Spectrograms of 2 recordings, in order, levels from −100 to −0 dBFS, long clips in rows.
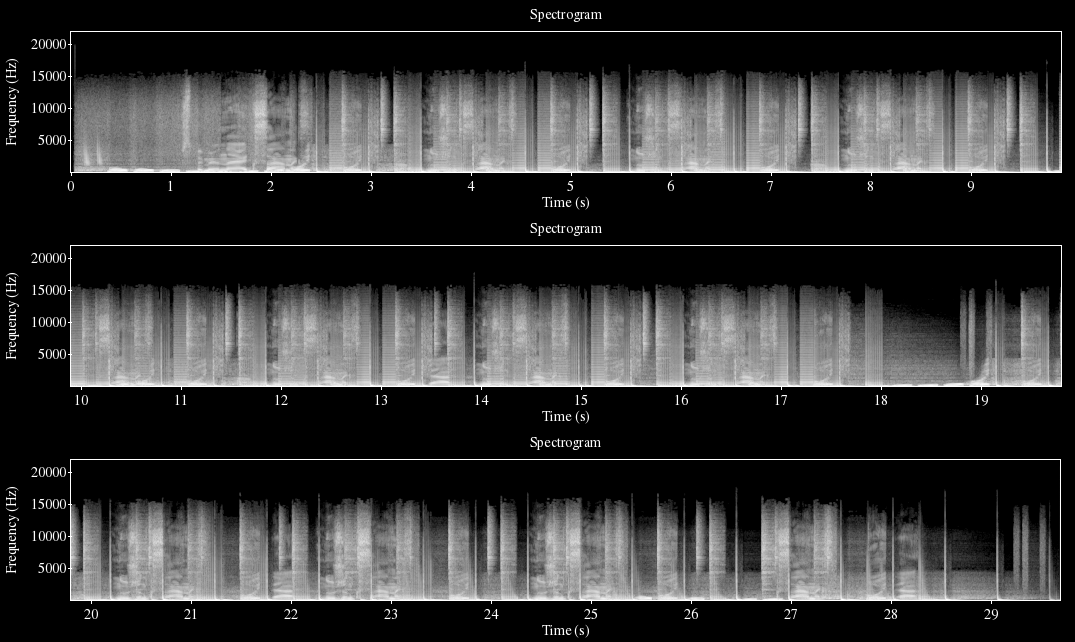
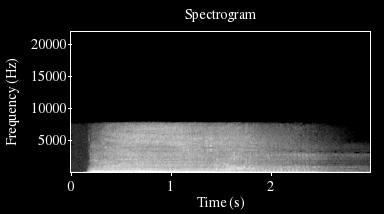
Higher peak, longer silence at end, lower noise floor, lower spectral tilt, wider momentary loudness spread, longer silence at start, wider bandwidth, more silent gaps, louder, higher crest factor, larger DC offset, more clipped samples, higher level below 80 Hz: about the same, 0 dBFS vs 0 dBFS; second, 0.05 s vs 0.5 s; second, -30 dBFS vs -38 dBFS; about the same, -5 dB/octave vs -6 dB/octave; second, 3 LU vs 15 LU; about the same, 0.05 s vs 0.15 s; first, 13.5 kHz vs 8 kHz; neither; about the same, -11 LUFS vs -10 LUFS; about the same, 8 dB vs 10 dB; neither; second, under 0.1% vs 1%; about the same, -12 dBFS vs -14 dBFS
